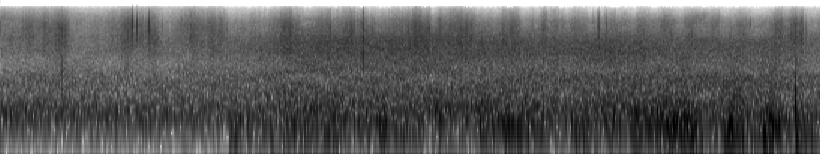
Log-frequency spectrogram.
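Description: Strong coastal wind buffeting the microphone, a low rumbling roar that gusts harder from about three seconds in and is strongest near the end.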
